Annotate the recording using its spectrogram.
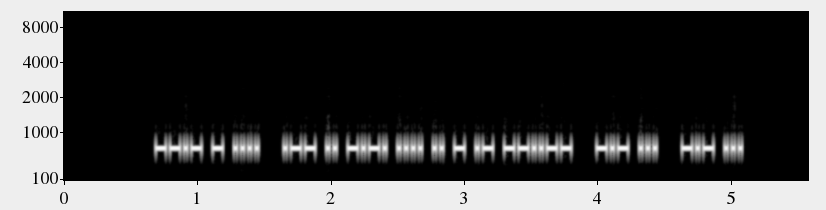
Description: Morse code, heard as a keyed tone, about 41 wpm, 700 Hz. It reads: QTH WICHITA, KS KS
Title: K1USN SST QSO Practice 45wpm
